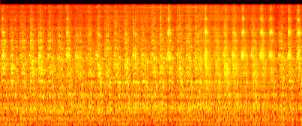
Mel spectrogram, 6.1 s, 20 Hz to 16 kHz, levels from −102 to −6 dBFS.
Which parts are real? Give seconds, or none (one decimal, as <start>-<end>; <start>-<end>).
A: 0.0-4.0; 5.5-6.1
